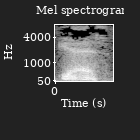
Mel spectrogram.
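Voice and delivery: hushed, hoarse whisper; whispered, bleak admission; faint, drifting word. A narrator's reading. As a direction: let it drift out softly, almost voiceless. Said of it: "one word drifted to Billy's ears".

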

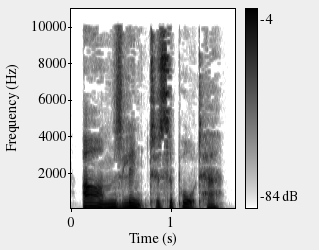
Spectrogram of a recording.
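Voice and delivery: ordinary delivery, nothing marked

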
